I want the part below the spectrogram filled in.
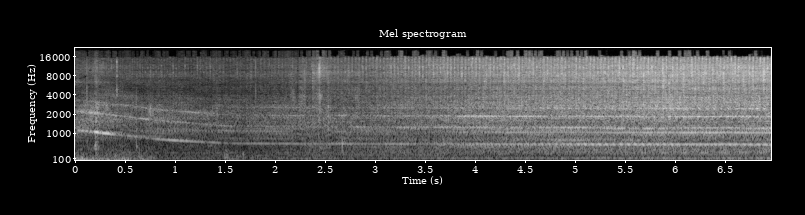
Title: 2016 Toyota Camry weird engine noise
